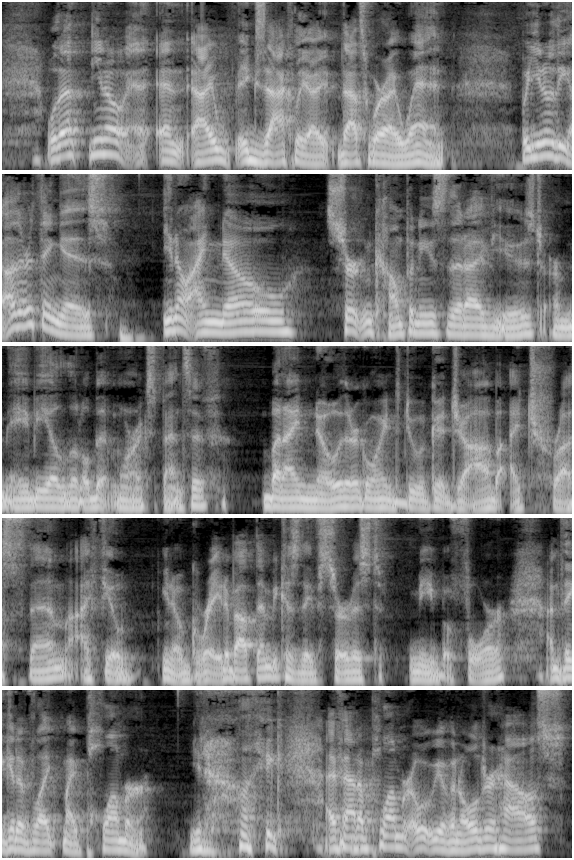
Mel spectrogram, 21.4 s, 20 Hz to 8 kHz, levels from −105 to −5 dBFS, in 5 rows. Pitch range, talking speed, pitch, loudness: 100-130 Hz, 220 wpm, 115 Hz, -25 LUFS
